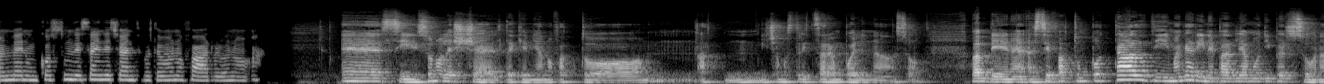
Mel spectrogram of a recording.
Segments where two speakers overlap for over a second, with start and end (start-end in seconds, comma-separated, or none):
none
